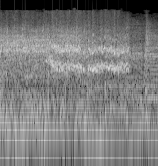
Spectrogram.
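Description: Motorcycle skidding: a high, slightly wavering tyre squeal that starts just under a second in.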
